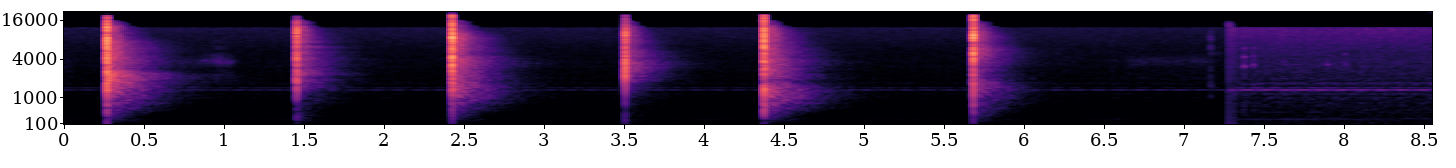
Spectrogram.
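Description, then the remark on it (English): Six sharp hand claps, spaced roughly a second apart, each leaving a brief decay, followed by a sudden burst of steady noise at the very end; a clap test recorded with an Audio-Technica AT2005 USB dynamic microphone. “I'll now do a clap test with the Audio-Technica mic.”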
